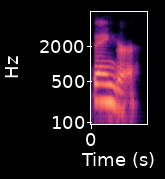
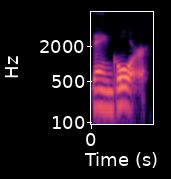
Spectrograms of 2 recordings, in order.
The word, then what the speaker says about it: Bangor: the lab is and do they say Bangor or Bangor I kind of have picked up Banger I I think that's how they say it I've start I started out saying Bangor but then no one else said that and so just slowly my language has morphed into Banger yeah that's I think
